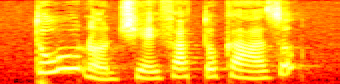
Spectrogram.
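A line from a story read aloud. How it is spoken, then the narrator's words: Exclaimed. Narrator (Italian): esclamò il riscossore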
